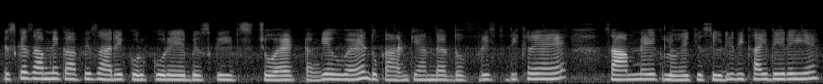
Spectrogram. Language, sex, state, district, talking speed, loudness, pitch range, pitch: Hindi, female, Uttar Pradesh, Jyotiba Phule Nagar, 210 wpm, -21 LUFS, 215-250 Hz, 230 Hz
